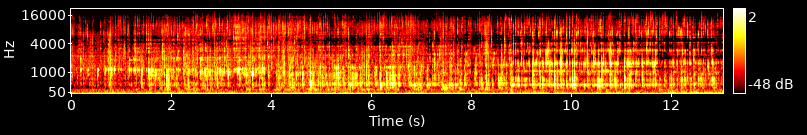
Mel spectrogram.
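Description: Water pours into a small pot for coffee at a cold overland campsite, a continuous trickling and splashing stream that runs the whole time with no talk.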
